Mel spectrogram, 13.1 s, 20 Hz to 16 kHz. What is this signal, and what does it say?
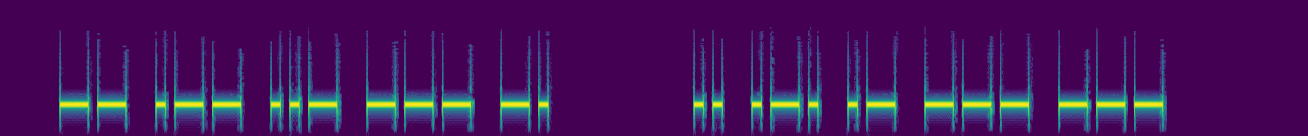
Morse code, heard as a keyed tone, about 13 wpm, 800 Hz. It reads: MWUON IRAOO
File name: LEZIONI / 3 MWRO / 3 MWRO 12wpm 1730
